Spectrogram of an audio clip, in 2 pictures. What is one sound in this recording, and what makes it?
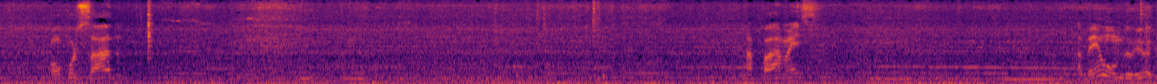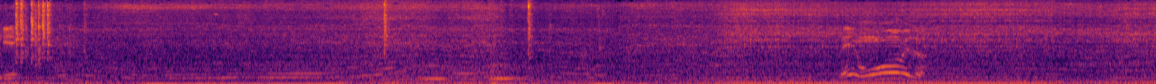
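A heavy diesel engine rumbles steadily from close by.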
